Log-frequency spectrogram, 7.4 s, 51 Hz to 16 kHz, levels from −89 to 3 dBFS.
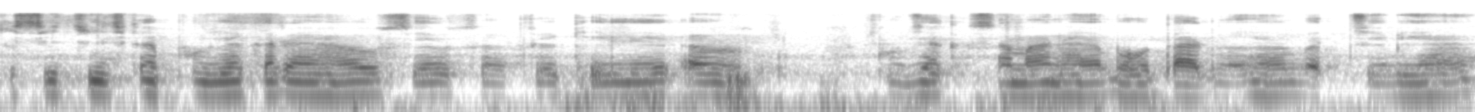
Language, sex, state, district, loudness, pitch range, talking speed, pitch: Hindi, male, Chhattisgarh, Balrampur, -39 LUFS, 115-125 Hz, 180 wpm, 120 Hz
